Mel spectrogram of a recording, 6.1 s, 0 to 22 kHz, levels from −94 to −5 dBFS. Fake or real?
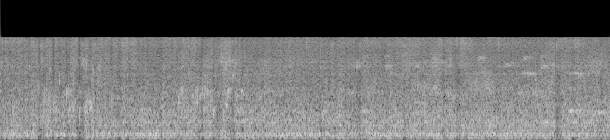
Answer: fake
